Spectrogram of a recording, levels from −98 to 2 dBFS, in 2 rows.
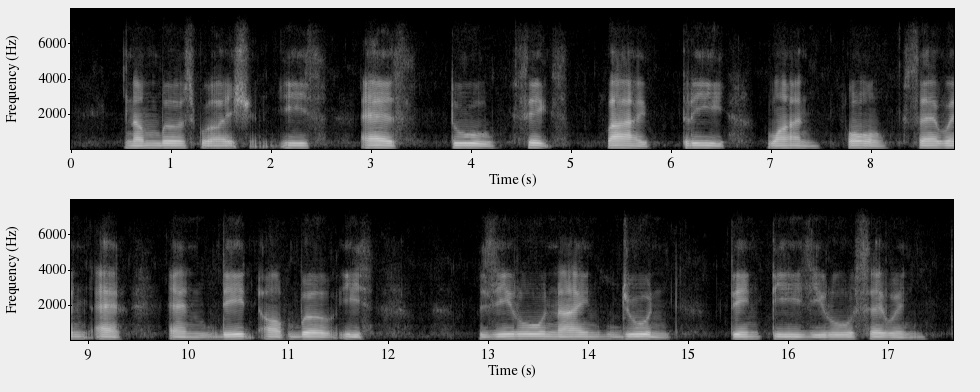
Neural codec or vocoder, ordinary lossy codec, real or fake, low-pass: codec, 16 kHz, 4.8 kbps, FACodec; Opus, 24 kbps; fake; 7.2 kHz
